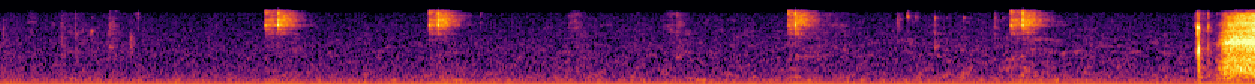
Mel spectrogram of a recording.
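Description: Near silence with four faint, short clicks spaced one to two and a half seconds apart, over a faint low hum.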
